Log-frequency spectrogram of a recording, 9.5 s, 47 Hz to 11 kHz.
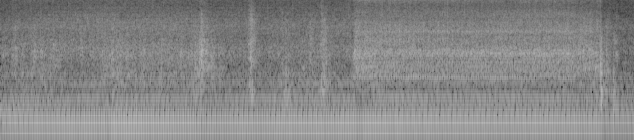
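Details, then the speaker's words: VW Golf R with a South Bend Stage 3 clutch fitted about a year and 30,000 miles earlier: a deep steady idle hum with loose metallic clatters about four a second; clutch disc suspected to have blown apart. "I'm 99% sure that his clutch disc blew up."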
